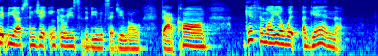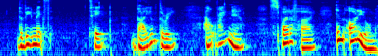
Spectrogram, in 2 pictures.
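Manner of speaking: deep radio announcer voice. Reading a commercial with an email and mixtape plug: lower voice for commercials. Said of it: "That was my lower voice for the commercials".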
